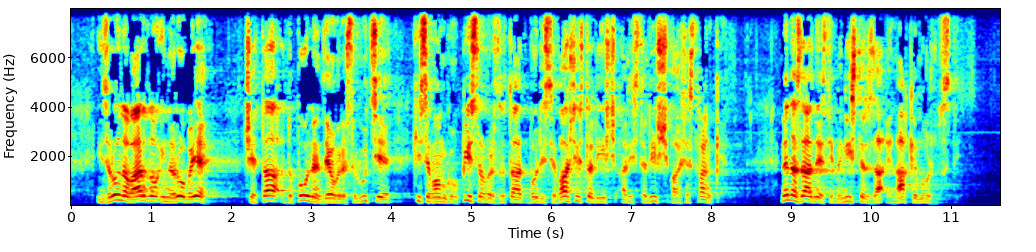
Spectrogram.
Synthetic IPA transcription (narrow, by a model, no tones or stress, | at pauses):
inzɛloːnaʋaːɾnɔʔinːaɾoːbajɛ | t͡ʃɛjɛt̪aːd̪ɔpɔwnʲɛnd̪ewɾɛsɔluːt̪sijɛkisɛʋamɡaupiːsawɾɛzult̪aːt̪boːɾisɛʋaːʃixst̪aliʃt͡ʃalist̪aliʃt͡ʃʋaːʃɛst̪ɾãːŋkɛ̥ | nɛnazaːd̪nʲjɛst̪ɛminiːst̪əɾzaʔɛnaːkɛmoːʒnɔst̪i̥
